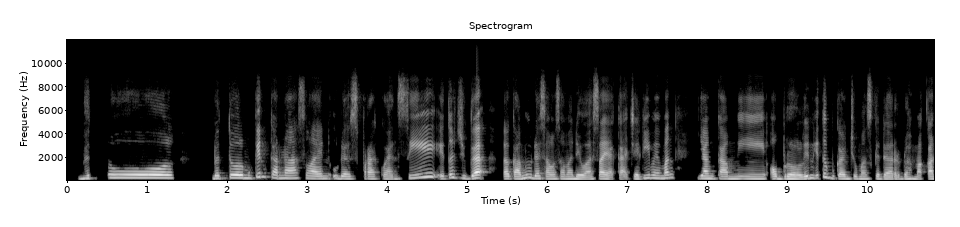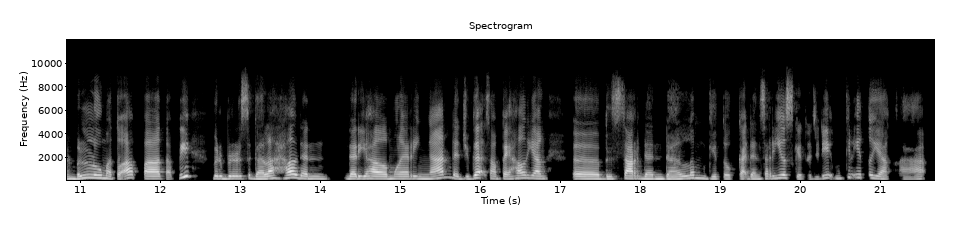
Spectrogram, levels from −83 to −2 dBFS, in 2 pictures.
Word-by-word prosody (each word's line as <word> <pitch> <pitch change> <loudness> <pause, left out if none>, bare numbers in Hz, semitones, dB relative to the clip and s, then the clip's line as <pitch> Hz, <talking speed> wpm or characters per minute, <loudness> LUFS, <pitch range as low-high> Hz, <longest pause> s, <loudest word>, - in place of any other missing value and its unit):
Betul, 255 +4 +4 0.4
betul, 215 +4 +3
mungkin 320 +9 -3
karena 225 -4 -1
selain 195 -3 -2
udah 195 -2 -2
sefrekuensi, 180 - -3
itu 270 - -3
juga 230 +2 +5 0.2
eee, 195 - +1
kami 180 +8 0
udah 205 -4 -2
sama-sama 175 -1 -3
dewasa 165 +2 +1
ya 155 - -2
Kak, - - -6
jadi 220 +8 -2
memang 230 +1 -1 0.3
yang 200 -2 0
kami 180 -1 -3
obrolin 175 +1 +2
itu 300 +1 -4
bukan 180 -3 -1
cuma 170 -2 -5
sekedar 160 -2 -3
udah 165 +1 -3
makan 165 +2 0
belum 245 +2 +2
atau 180 - -3
apa, 195 -8 +4
tapi 310 - +1 0.3
bener-bener 190 0 0
segala 180 +2 +2
hal 255 +5 +4
dan 185 -5 -2 0.2
dari 185 +1 +2
hal 185 -2 +5
mulai 185 0 0
ringan 190 +9 +1
dan 185 - -2
juga 180 +9 +3
sampai 190 -2 -2
hal 220 +2 +1
yang, 200 -3 0 0.3
eee, 180 -1 +3
besar 180 +4 +2
dan 170 -1 0
dalam 195 +6 -1
gitu 170 -2 -5
Kak 170 - -2
dan 160 0 -3
serius 235 +5 -2
gitu, 160 -1 -7
jadi 155 +12 -7
mungkin 210 +7 -10
itu 260 -2 -6
ya 185 -7 -1 0.2
Kak. 75 0 -7
190 Hz, 160 wpm, -23 LUFS, 175-225 Hz, 0.4 s, juga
